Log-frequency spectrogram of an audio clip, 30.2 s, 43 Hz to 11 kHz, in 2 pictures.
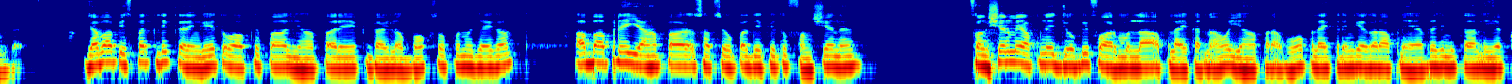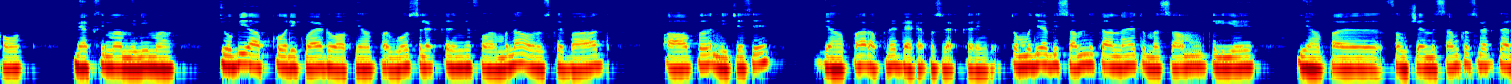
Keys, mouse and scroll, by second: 0.9-5.3 drag, 9.7 click, 26.8 click.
